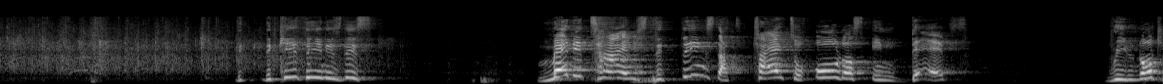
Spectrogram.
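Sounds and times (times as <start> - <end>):
audience clapping: 0.0 - 4.2
speech: 2.6 - 3.8, 5.5 - 9.7, 11.1 - 11.6.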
